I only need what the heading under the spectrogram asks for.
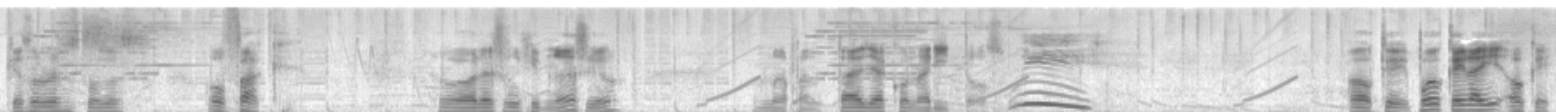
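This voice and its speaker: A young man, commentating a video game as he plays, swearing loudly and laughing often at what happens on screen. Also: mid-range voice, big pitch swings, slow, pauses often, faint music behind. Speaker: gameplay commentator. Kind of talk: let's play commentary.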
